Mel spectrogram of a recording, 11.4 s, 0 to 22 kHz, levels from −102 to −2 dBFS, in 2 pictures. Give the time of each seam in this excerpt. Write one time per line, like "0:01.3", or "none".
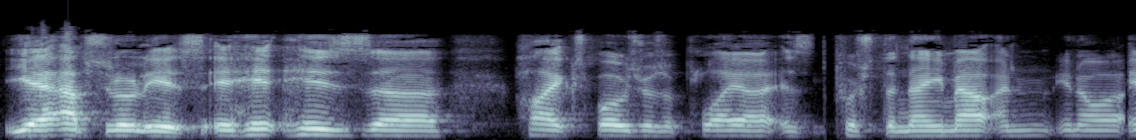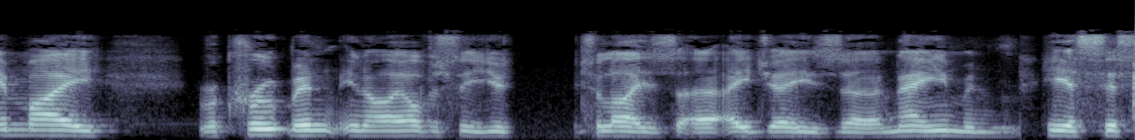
0:04.1
0:05.6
